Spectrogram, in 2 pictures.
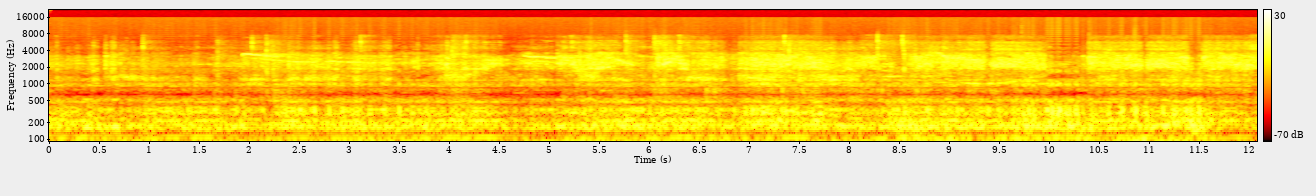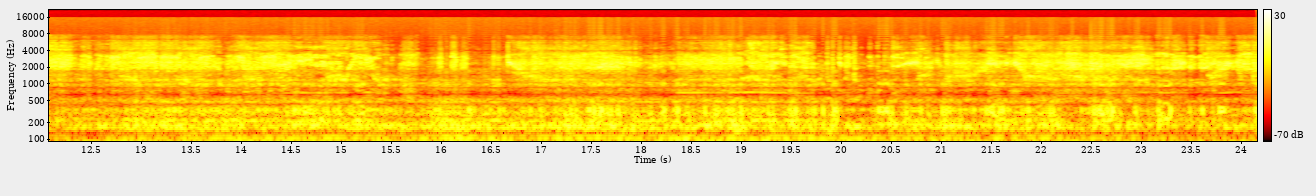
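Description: Experimental electronic music played live from a laptop: a dense, continuous low rumble with a shifting noisy texture above it, swelling louder about a third of the way in.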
